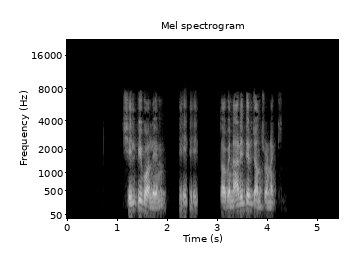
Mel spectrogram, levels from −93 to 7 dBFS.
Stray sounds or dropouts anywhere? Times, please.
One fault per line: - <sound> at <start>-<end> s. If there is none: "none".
- laugh at 2.2-2.6 s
